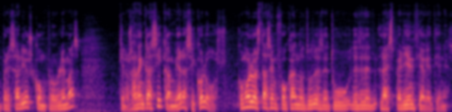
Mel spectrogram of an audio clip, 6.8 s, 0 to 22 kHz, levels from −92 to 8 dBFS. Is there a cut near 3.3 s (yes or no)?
no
